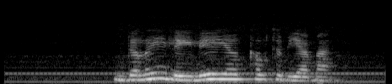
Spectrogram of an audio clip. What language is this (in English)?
Central Kurdish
